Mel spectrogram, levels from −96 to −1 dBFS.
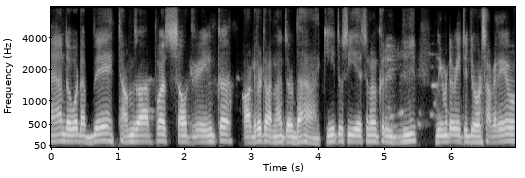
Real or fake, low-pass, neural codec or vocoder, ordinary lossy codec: fake; none; codec, 16 kHz, 1 kbps, X-Codec, HuBERT features, trained on general audio; none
